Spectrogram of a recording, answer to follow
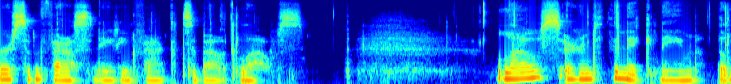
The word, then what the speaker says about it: Laos: Official language is Lao. Which is how you pronounce this in Laos in English. In English we pronounce the S. Not every language does though, including theirs.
